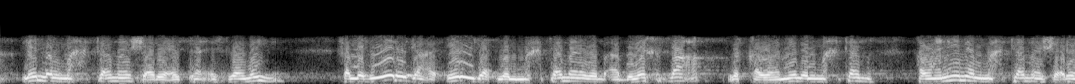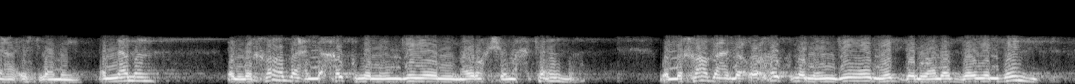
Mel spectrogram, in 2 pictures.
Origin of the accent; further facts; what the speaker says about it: Egypt; مصري قبل اي انسان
